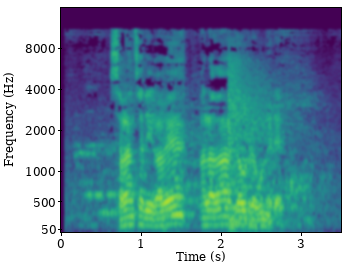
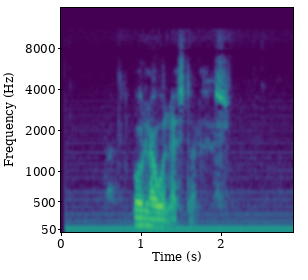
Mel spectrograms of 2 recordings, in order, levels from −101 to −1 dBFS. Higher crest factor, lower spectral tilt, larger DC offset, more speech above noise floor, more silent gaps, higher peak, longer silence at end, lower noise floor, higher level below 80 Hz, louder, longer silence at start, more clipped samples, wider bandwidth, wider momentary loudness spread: about the same, 18 dB vs 20 dB; second, -4.5 dB/octave vs -6 dB/octave; neither; about the same, 24 dB vs 21 dB; neither; first, -4 dBFS vs -14 dBFS; first, 0.35 s vs 0 s; second, -44 dBFS vs -52 dBFS; about the same, -48 dBFS vs -50 dBFS; first, -20 LUFS vs -32 LUFS; first, 0.2 s vs 0.05 s; neither; about the same, 11.5 kHz vs 11 kHz; second, 19 LU vs 25 LU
